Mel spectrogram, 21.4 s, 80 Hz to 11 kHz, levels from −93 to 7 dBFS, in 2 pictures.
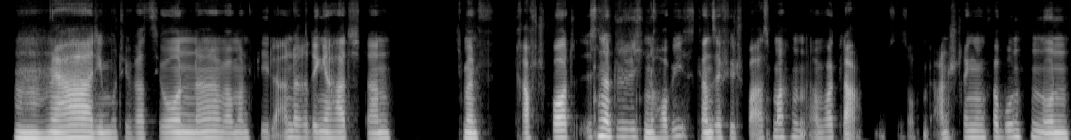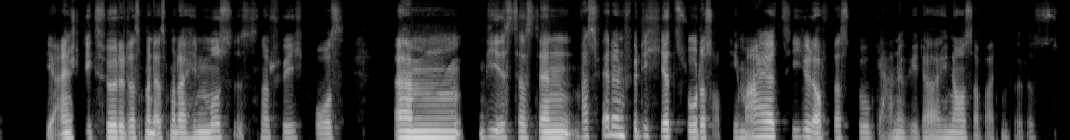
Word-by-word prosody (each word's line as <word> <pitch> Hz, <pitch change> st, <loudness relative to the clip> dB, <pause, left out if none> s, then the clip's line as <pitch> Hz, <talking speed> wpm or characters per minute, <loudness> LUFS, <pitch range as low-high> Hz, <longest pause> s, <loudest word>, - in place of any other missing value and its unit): Mhm, 135 Hz, -1 st, +5 dB
ja, 145 Hz, +1 st, +7 dB
die 135 Hz, 0 st, 0 dB
Motivation, 135 Hz, 0 st, -1 dB
ne, 140 Hz, +2 st, +2 dB
wenn 130 Hz, 0 st, -2 dB
man 135 Hz, 0 st, -4 dB
viele 145 Hz, +1 st, -13 dB
andere 150 Hz, -1 st, -4 dB
Dinge 140 Hz, -1 st, 0 dB
hat, 140 Hz, -1 st, -3 dB
dann 130 Hz, +1 st, 0 dB, 0.6 s
ich -, -, -36 dB
mein, 130 Hz, -2 st, +5 dB, 0.3 s
Kraftsport 155 Hz, +4 st, +2 dB
ist 165 Hz, +3 st, -9 dB
natürlich 170 Hz, -2 st, +3 dB
'n 140 Hz, -1 st, +1 dB
Hobby, 160 Hz, +6 st, -4 dB
es 180 Hz, -1 st, -17 dB
kann 135 Hz, 0 st, +2 dB
sehr 145 Hz, -, -3 dB
viel 140 Hz, -1 st, -11 dB
Spaß 140 Hz, +2 st, -7 dB
machen, 160 Hz, 0 st, -4 dB
aber 145 Hz, +2 st, -6 dB
klar, -, -, -2 dB, 0.2 s
es -, -, -32 dB
ist -, -, -38 dB
auch -, -, -24 dB
mit -, -, -20 dB
Anstrengung 150 Hz, +3 st, -4 dB
verbunden, 155 Hz, 0 st, -4 dB
und 130 Hz, 0 st, +3 dB, 0.4 s
die -, -, -9 dB
Einstiegshürde, 140 Hz, +2 st, -1 dB
dass 140 Hz, 0 st, -6 dB
man 130 Hz, -, +1 dB
erst 130 Hz, +2 st, -5 dB
mal 140 Hz, -, -2 dB
dahin 135 Hz, 0 st, -1 dB
muss, 150 Hz, +2 st, -2 dB
ist -, -, -22 dB
natürlich 145 Hz, 0 st, -11 dB
groß. 125 Hz, 0 st, -9 dB, 0.5 s
Ähm, 150 Hz, 0 st, +7 dB
wie 160 Hz, 0 st, -6 dB
ist 155 Hz, +1 st, -8 dB
das 150 Hz, 0 st, -6 dB
denn, 145 Hz, -2 st, +3 dB
was 175 Hz, +2 st, -10 dB
wär' 195 Hz, -, -2 dB
denn 200 Hz, -1 st, +2 dB
für -, -, -10 dB
dich 185 Hz, -1 st, -12 dB
jetzt 165 Hz, 0 st, -1 dB
so 150 Hz, 0 st, -2 dB
das 145 Hz, -1 st, -5 dB
Optimalziel, 170 Hz, +1 st, -3 dB
auf 130 Hz, 0 st, -1 dB
das 145 Hz, 0 st, -12 dB
du 140 Hz, -1 st, -11 dB
gerne 140 Hz, +1 st, -12 dB
wieder 140 Hz, 0 st, -11 dB
hinausarbeiten 135 Hz, -1 st, -8 dB
würdest? -, -, -27 dB
145 Hz, 185 wpm, -22 LUFS, 135-155 Hz, 0.6 s, ja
